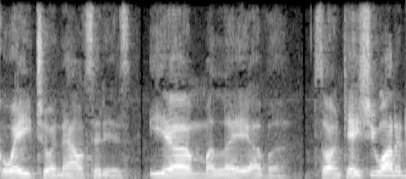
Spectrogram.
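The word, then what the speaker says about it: Iamaleava: Nico, the phonetic way to announce it is IA Malaya. So, in case you wanted to know how to pronounce it, it's not going to even attempt it.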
